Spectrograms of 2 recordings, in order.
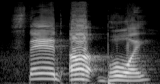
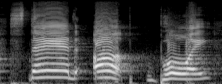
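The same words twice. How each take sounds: First: Calling out. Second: Louder, more insistent shout of Stand up; louder call. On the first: Calling to drowning brother in pool. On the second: Repeating the call to the panicking brother, louder and more urgent. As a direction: bark the order again, harder. Calling to drowning brother again. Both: Retold or imitated.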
